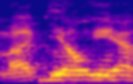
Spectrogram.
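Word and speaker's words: Michael Peña: I think that's how you pronounce his name. Michael Pena.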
